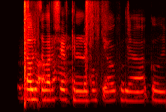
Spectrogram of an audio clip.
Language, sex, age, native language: Icelandic, female, 12, Icelandic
